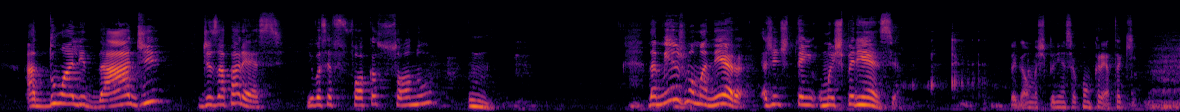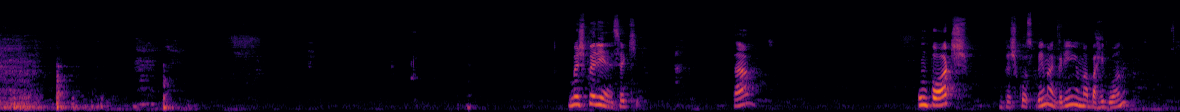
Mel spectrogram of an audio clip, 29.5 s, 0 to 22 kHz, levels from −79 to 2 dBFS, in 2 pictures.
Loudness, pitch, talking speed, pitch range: -30 LUFS, 225 Hz, 70 wpm, 185-275 Hz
